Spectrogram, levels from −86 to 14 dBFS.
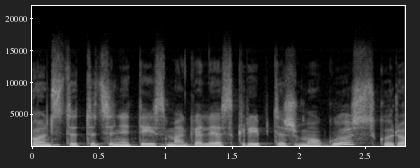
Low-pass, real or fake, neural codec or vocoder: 19.8 kHz; fake; vocoder, 48 kHz, 128 mel bands, Vocos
